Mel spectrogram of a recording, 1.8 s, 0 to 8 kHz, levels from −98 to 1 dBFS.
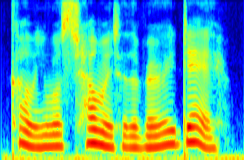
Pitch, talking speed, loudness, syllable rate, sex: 185 Hz, 295 wpm, -16 LUFS, 6.4 syllables/s, female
